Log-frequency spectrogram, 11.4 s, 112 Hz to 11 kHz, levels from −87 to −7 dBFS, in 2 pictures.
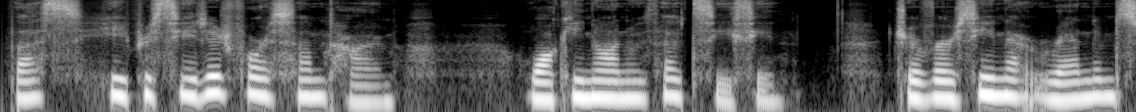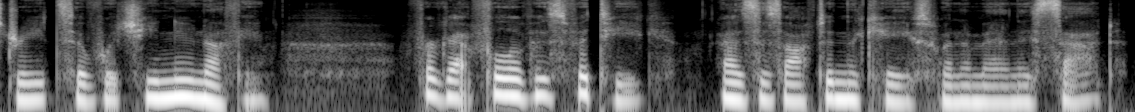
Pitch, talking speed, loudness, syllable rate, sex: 195 Hz, 175 wpm, -17 LUFS, 5.1 syllables/s, female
